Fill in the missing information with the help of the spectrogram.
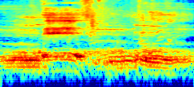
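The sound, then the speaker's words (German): A koala named Thunder from Down Under at Taronga Zoo in Sydney bellows loudly in a deep, rumbling, snoring-grunting drone with a burp-like quality, sustained throughout with rough pulsing and a few higher rasping bursts, no talking over it. “Jetzt entspannt das Tier weiter in einer Astgabel. Aber es kann wirklich laut sein.”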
